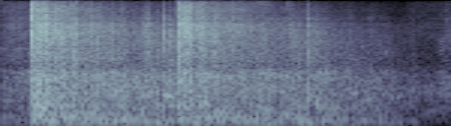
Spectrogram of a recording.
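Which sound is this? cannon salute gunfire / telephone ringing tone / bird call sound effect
cannon salute gunfire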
